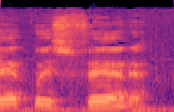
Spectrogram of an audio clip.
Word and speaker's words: Ecosfera: E você ouve aí no 95,7 FM, no 660 AM, nossa programação Desafios do Aquecimento Global, entrevistando aqui Luiz Fernando, lá da Ecosfera, falando para nós aí sobre os seus sonhos,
